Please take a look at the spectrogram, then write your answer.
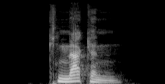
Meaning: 1. to make a cracking sound 2. to crack (open) 3. to crack (a mystery, secret, etc.); to persuade (to reveal something) 4. to pick (a lock) 5. to sleep
- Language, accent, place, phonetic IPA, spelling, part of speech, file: German, Germany, Berlin, [ˈknakn̩], knacken, verb, De-knacken.ogg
